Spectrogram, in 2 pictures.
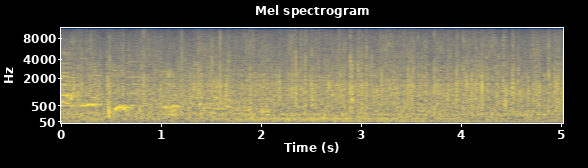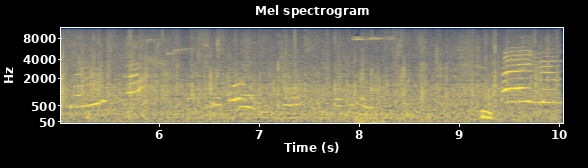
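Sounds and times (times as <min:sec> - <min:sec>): faint voices: 0:00.0 - 0:10.0
rain pattering: 0:00.0 - 0:10.0.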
